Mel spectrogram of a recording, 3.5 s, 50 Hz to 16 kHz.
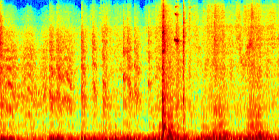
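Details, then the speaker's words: General Lee Dodge Charger with a new big-block V8 and a Holley Sniper, slightly heat soaked, held near 1,900–2,000 rpm during cam break-in with throttle blips: deep, even burble on all eight, no misses. Normal running; timing still to be sorted. "Sounds like it's running on all 8. We still have some timing that we need to figure out."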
